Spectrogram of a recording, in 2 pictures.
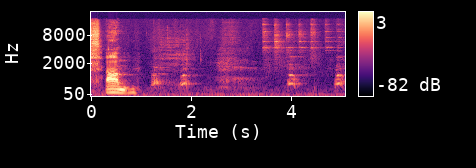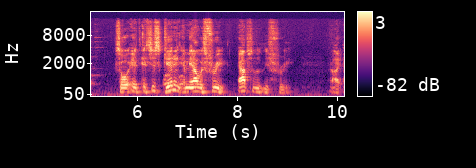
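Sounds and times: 
speech: 0:00.3 - 0:01.0, 0:05.6 - 0:09.2, 0:09.8 - 0:10.1
dog barking in a home: 0:01.2 - 0:02.1, 0:04.0 - 0:04.3, 0:04.9 - 0:05.3, 0:06.5 - 0:07.2.

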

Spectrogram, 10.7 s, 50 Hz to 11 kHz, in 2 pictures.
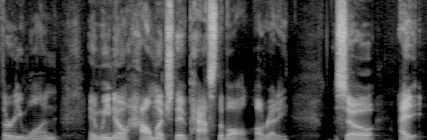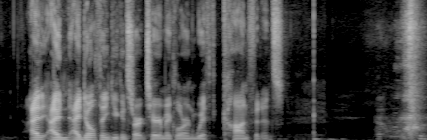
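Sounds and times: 
speech: 0:00.0 - 0:09.0, 0:10.4 - 0:10.6
person sneezing: 0:10.0 - 0:10.6.

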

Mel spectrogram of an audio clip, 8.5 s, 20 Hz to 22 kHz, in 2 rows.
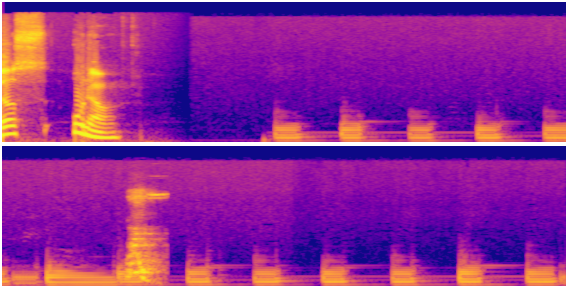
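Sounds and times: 
speech: 0:00.0 - 0:01.0, 0:02.0 - 0:08.4
pulsing bassline music: 0:02.0 - 0:08.4
dog barking: 0:05.2 - 0:05.5.

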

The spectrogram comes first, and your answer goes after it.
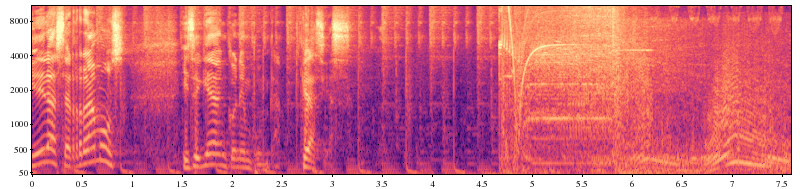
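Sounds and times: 
speech: 0:00.0 - 0:03.5, 0:06.2 - 0:07.2
engines revving at full power: 0:04.7 - 0:07.5.

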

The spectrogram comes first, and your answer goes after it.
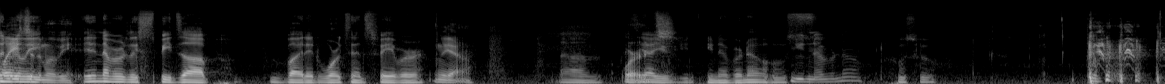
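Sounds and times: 
speech: 0:00.0 - 0:04.8, 0:05.6 - 0:09.4, 0:10.9 - 0:11.6
harsh cough with rough follow-on hacks: 0:10.8 - 0:11.6.

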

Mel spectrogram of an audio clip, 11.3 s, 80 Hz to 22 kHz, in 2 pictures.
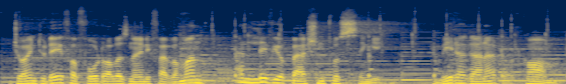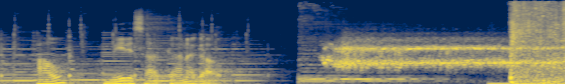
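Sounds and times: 
speech: 0:00.1 - 0:08.0
car tires squealing loudly: 0:08.8 - 0:11.3
car crash with harsh ringing noise: 0:09.1 - 0:11.3.

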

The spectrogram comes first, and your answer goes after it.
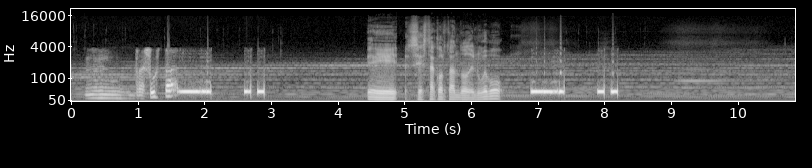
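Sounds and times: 
speech: 0:00.2 - 0:01.8, 0:04.4 - 0:06.6
telephone line tones from a second incoming call: 0:01.6 - 0:02.9, 0:06.9 - 0:08.2.

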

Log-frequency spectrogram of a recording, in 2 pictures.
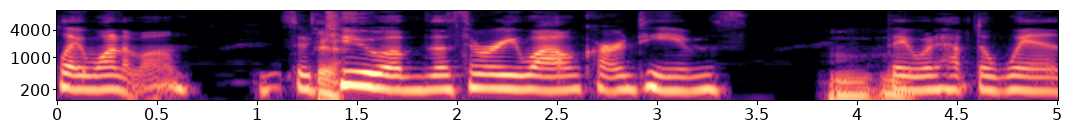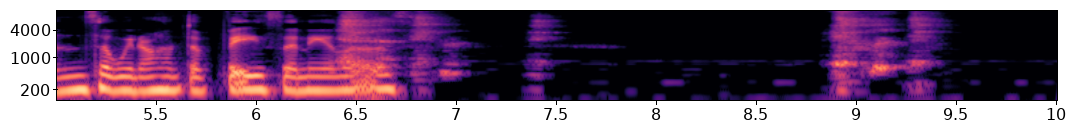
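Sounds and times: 
speech: 0:00.0 - 0:07.5
person coughing: 0:06.4 - 0:07.1, 0:08.9 - 0:09.5.

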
